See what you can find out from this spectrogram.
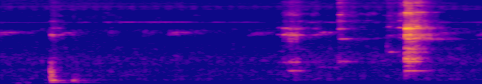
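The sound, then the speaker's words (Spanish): A drinking glass of water clinks as it is handled: a dull knock, then a few faint, sharp glassy clinks separated by near silence. “Yo me quedo tomando agüita en mi vaso de gambeta.”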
